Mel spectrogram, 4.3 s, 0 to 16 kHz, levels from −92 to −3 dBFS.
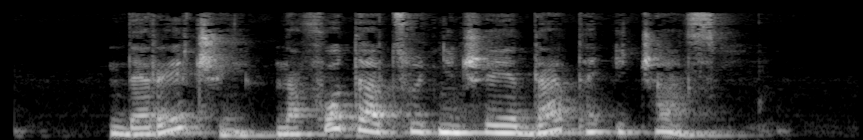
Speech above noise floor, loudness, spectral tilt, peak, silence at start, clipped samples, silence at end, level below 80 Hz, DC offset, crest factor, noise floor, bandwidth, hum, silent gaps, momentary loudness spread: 42 dB; -24 LUFS; -5 dB/octave; -10 dBFS; 0.55 s; under 0.1%; 0.65 s; -70 dBFS; under 0.1%; 16 dB; -65 dBFS; 11.5 kHz; none; none; 10 LU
